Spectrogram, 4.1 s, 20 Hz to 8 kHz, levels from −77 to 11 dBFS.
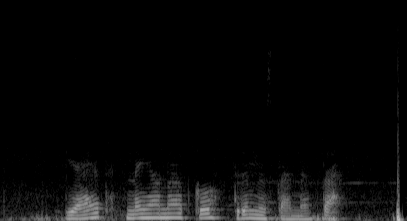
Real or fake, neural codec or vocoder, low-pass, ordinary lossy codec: real; none; 7.2 kHz; none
